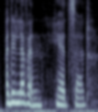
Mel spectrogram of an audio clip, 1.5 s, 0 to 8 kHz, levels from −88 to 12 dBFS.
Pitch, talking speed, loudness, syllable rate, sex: 215 Hz, 205 wpm, -16 LUFS, 6.3 syllables/s, female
